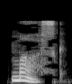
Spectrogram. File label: "Mosque", English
